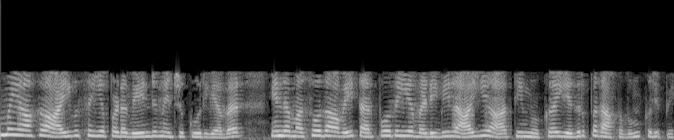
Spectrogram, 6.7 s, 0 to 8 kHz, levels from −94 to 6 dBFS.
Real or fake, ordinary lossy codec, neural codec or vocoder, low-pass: fake; AAC, 16 kbps; codec, 16 kHz, 4 kbps, FunCodec, trained on LibriTTS, 50 frames a second; 7.2 kHz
